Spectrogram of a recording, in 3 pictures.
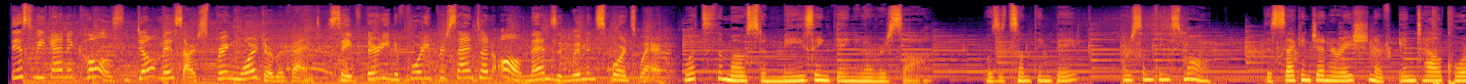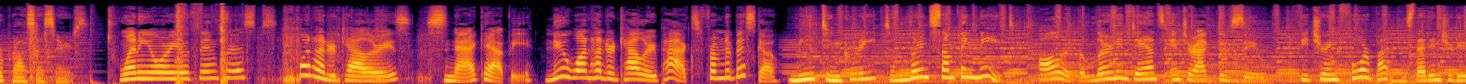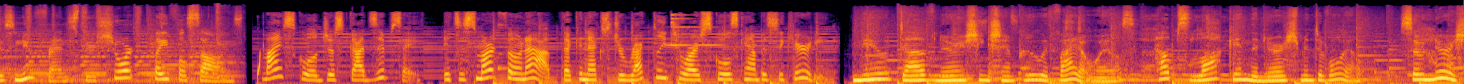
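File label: english US female commercial; voice demos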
